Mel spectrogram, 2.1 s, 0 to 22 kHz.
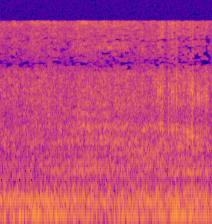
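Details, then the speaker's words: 10-year-old Mitsubishi Pajero with the engine idling, after lubricating inside the steering column with garage-door spray: the wheel turns with no squeak or rub, only a soft, steady idle; the rubbery steering noise is gone. "So now, after lubricating that one, and you will see there's no noise anymore. So that's good. So that's where the problem is. So when you turn the steering wheel, there's no noise anymore."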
